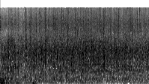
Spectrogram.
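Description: Steady audience applause as a man is introduced, filling the whole stretch, a dense, even patter of many hands clapping at a constant loudness, with no voices rising above it.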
